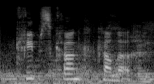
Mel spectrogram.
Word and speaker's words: Kriibskrank Kanner: Fondation Krebskrank-Kanner. Krebskrank. Voilà. Voilà. C'est pas mal. Pas mal. Et donc, est-ce que vous pouvez nous expliquer en quoi elle consiste? Oui, donc la Fondation Krebskrank-Kanner aide les enfants atteints d'un cancer Ok, ou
